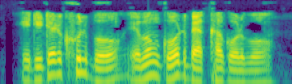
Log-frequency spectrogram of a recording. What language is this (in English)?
Bangla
